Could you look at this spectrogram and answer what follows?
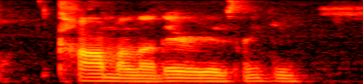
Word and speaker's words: Kamala: Kamla. I don't know how to say Kamla. Kamala.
